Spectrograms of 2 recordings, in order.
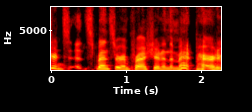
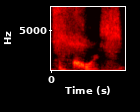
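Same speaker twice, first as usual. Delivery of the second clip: imitating Spencer; 3 semitones lower, 22 dB quieter than usual. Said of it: "He'll just be like".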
